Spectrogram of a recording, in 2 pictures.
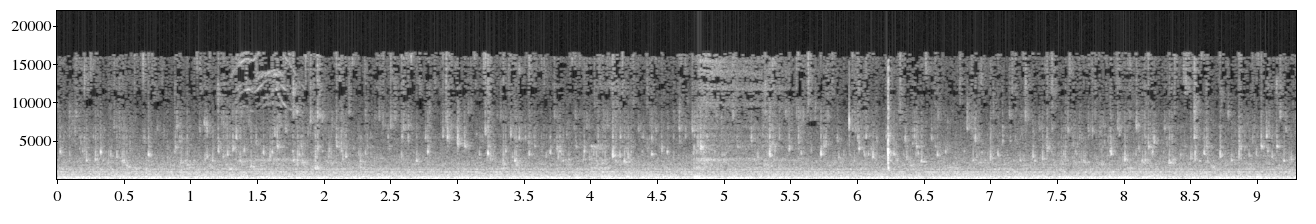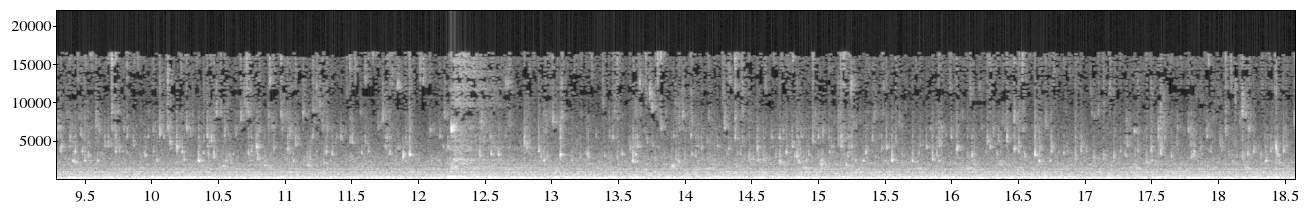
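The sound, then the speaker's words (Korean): Steady trickle of running water from an aquarium fills the background, with a few sharp drips standing out now and then, like water splashing into a tank. No one speaks. “저의 아쿠아리움 소리예요.”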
